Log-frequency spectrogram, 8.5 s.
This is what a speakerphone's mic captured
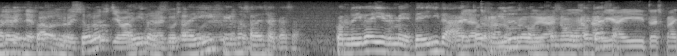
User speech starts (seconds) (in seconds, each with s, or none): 5.7 s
